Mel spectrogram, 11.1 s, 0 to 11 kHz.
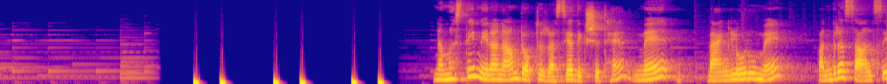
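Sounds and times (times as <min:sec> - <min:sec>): soft keyboard music: 0:00.0 - 0:02.0
deep heartbeat thumps: 0:02.4 - 0:04.8.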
